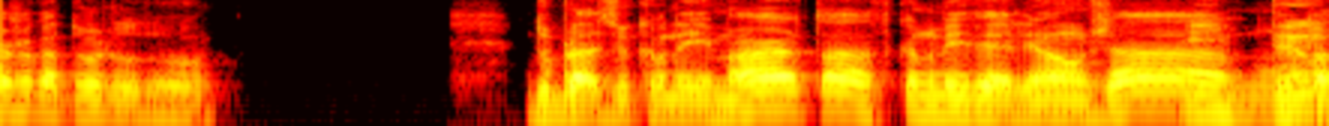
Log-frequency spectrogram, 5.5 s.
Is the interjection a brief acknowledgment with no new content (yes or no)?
yes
